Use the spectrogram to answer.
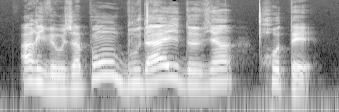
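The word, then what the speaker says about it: Hotei: au Japon boudaï devient roter à ne pas confondre avec un fameux guitariste roter c'est la prononciation sino-japonaise des caractères de boudaï oh qui veut dire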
